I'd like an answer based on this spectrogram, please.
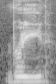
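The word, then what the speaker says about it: Brigid: that would be like bridging or breed as she's pronounced in Gaelic the collie och care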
